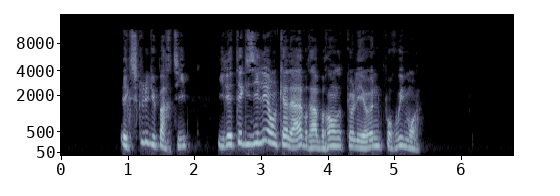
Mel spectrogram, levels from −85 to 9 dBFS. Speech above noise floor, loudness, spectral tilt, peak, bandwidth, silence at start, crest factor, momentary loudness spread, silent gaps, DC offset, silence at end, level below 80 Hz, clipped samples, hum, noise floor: 66 dB; -20 LUFS; -5.5 dB/octave; -2 dBFS; 11.5 kHz; 0.9 s; 20 dB; 12 LU; none; under 0.1%; 1.4 s; -60 dBFS; under 0.1%; none; -85 dBFS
